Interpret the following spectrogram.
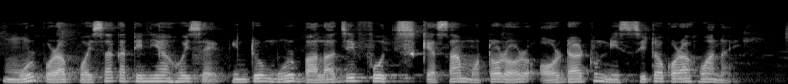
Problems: constant background noise, echo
